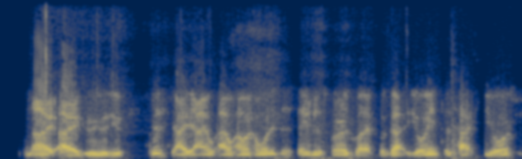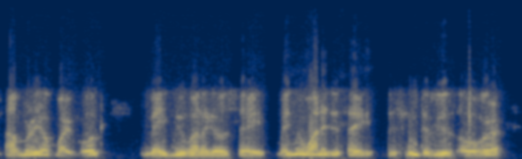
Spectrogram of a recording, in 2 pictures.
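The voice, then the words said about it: South African accent. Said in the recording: “I can hear your South African accent.”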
